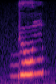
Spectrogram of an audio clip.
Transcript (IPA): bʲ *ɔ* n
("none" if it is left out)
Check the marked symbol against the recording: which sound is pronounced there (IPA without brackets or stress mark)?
o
